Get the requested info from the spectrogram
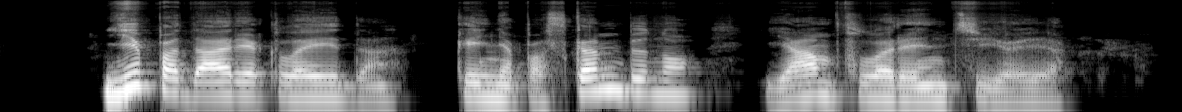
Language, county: Lithuanian, Kaunas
